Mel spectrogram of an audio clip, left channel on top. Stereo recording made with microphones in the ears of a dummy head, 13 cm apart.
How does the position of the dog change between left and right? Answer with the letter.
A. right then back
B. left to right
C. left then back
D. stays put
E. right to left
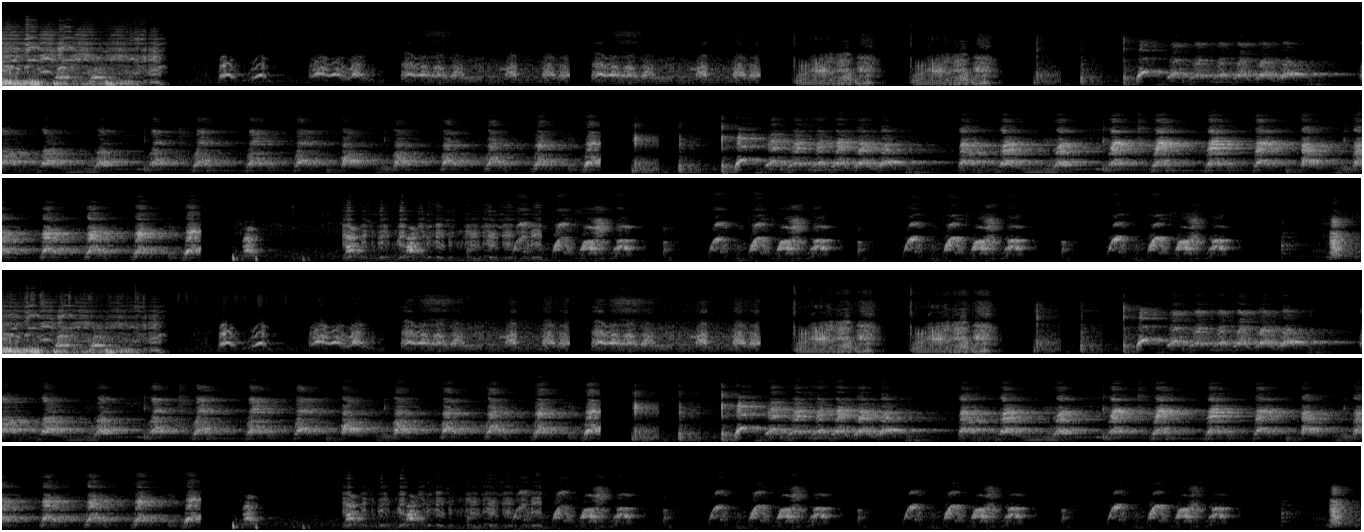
E.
